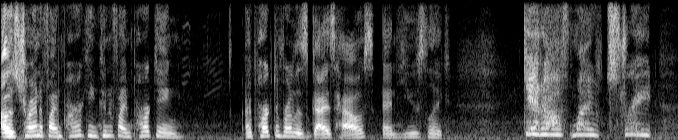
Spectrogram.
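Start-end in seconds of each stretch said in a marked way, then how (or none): 5.2-6.5 put-on high-pitched yelling, stretched out and drawn-out. Retelling how a guy reacted to parking in front of his house: imitating a guy yelling. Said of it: "started yelling at me".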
